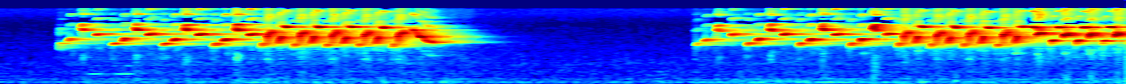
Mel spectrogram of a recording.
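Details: Widani-style song of a European goldfinch: two long phrases of fast, jingling, metallic twitters, each about three seconds long, separated by a short pause.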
